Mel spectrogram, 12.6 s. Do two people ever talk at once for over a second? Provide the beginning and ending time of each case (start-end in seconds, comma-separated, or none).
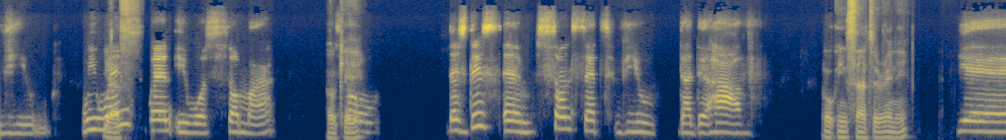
none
